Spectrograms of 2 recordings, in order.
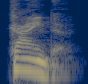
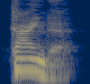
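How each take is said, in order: No difference in how they are said.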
